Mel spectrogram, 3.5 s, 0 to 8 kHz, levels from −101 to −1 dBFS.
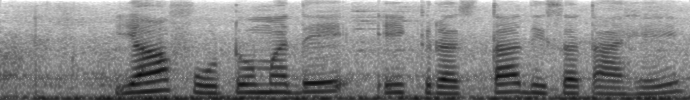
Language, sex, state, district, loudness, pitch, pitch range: Marathi, female, Maharashtra, Mumbai Suburban, -16 LUFS, 225 Hz, 195-245 Hz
